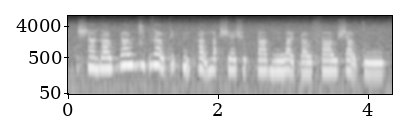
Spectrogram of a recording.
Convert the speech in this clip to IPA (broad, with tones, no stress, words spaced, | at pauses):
ʃã˨da˨ʊ̯ ɡa˦ʊ̯d͡ʑʊ˦ʔza̰˦˨ʊ̯tɪ˦ʔ pũ˦˨pʰa̰˦˨ʊ̯mä˦ʔ ʃɛ˦ʃʊ˦ʔθä˦ bũ˨wa̰˦˨ɪ̯ɡa˨ʊ̯ sʰa˦ʊ̯ ʃa̰˦˨ʊ̯ tũ˨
